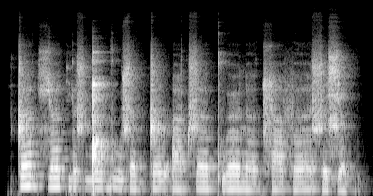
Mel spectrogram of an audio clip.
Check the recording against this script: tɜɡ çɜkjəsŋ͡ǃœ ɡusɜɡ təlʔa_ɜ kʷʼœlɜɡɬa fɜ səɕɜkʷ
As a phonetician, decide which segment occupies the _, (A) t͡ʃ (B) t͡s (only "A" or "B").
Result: B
